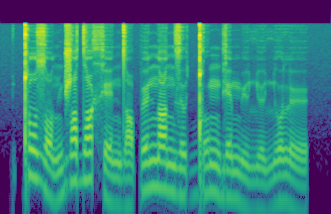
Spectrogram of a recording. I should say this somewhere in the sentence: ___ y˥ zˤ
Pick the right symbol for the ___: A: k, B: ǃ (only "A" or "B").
B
